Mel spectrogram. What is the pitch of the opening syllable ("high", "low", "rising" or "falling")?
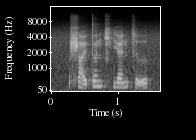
low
